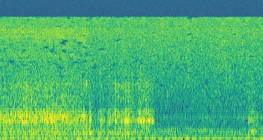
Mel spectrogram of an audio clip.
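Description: A young woman whispers softly close to a microphone.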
